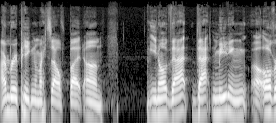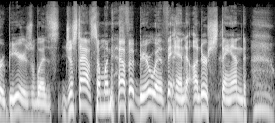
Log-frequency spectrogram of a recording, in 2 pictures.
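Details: Adult man with Friedreich's ataxia, which causes slurred speech said to be audible in his talk; ataxic dysarthria due to Friedreich's ataxia.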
